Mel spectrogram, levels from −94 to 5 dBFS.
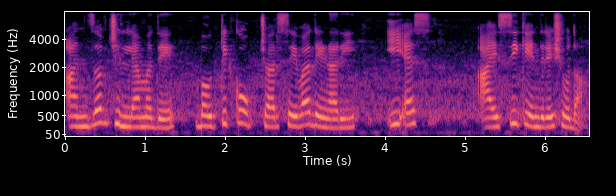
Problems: none marked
